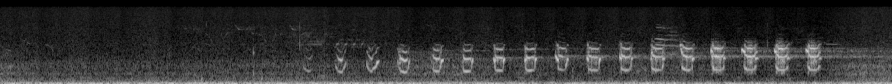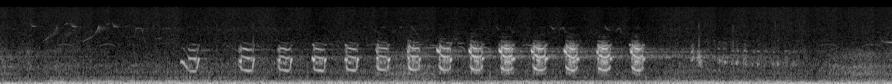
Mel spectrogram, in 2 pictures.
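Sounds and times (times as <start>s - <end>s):
steady loud low rumble of road traffic: 0.0s - 17.8s
wild turkey gobbling far away during a turkey hunt: 3.0s - 8.9s, 10.7s - 17.0s.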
